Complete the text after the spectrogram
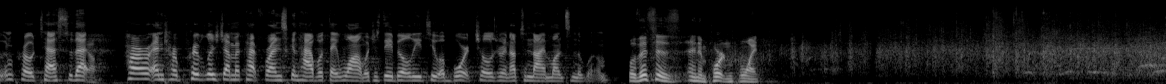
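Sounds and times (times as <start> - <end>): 
speech: 0.1 - 7.8
audience applause: 7.2 - 11.6.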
